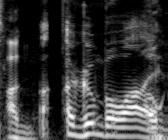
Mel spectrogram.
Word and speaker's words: Ogunbowale: Or Dare Ogunbowale. Ogunbowale. Did I say that right? – Pretty close. Ogunbowale.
